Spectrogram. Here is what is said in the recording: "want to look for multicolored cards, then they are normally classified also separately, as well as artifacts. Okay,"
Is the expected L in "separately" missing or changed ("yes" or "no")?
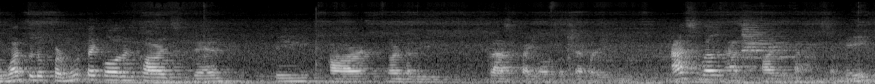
yes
